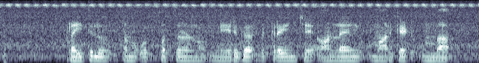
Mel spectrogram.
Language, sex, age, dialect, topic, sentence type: Telugu, male, 25-30, Utterandhra, agriculture, statement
